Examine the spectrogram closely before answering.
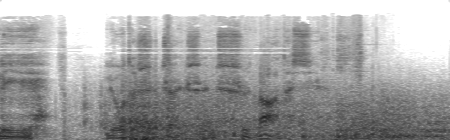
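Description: Thunder rumbles loudly.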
